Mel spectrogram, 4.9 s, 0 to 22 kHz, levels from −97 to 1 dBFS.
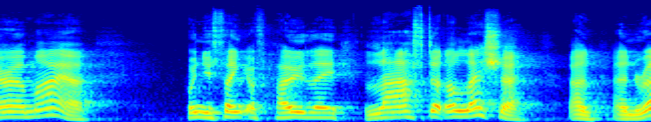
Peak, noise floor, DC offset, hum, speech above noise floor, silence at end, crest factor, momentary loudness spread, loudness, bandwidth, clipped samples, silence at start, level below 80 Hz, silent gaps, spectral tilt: -12 dBFS; -71 dBFS; under 0.1%; none; 39 dB; 0 s; 20 dB; 8 LU; -32 LUFS; 17 kHz; under 0.1%; 0 s; -86 dBFS; none; -4 dB/octave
